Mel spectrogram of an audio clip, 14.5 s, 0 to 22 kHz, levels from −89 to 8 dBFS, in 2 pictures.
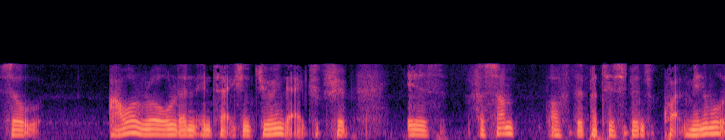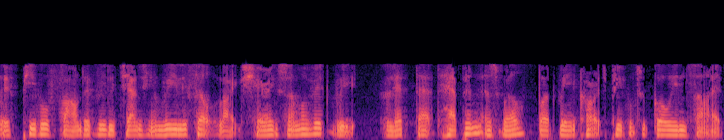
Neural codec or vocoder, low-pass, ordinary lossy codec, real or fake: vocoder, 44.1 kHz, 128 mel bands every 512 samples, BigVGAN v2; 7.2 kHz; AAC, 16 kbps; fake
